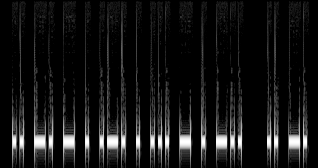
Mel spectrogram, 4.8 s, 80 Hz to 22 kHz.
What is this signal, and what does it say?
Morse code, heard as a keyed tone, about 22 wpm, 700 Hz. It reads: INTERESTED IN
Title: Sentences from Top 1600 Words 22wpm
